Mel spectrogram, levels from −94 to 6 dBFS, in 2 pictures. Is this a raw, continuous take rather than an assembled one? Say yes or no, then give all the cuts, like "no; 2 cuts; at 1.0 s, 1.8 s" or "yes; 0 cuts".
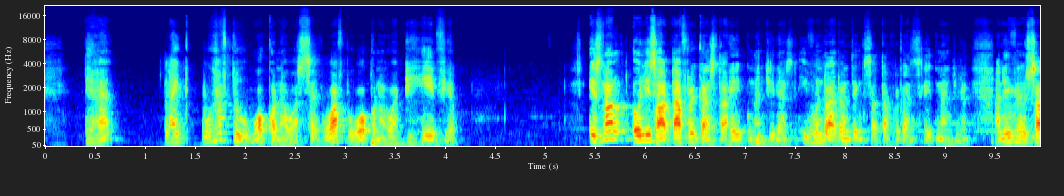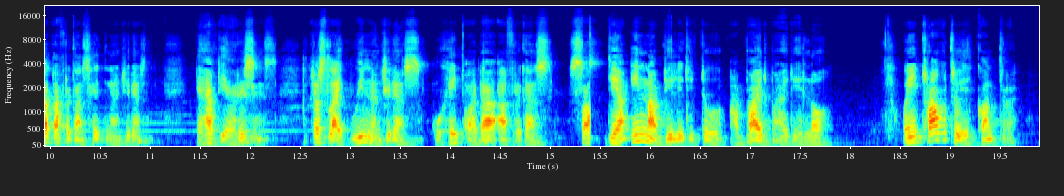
no; 1 cut; at 15.4 s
